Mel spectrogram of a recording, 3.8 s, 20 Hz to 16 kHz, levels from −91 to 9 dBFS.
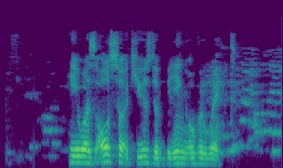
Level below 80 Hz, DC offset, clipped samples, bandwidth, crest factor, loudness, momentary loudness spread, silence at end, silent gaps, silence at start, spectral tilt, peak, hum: -62 dBFS; under 0.1%; under 0.1%; 8 kHz; 18 dB; -19 LUFS; 18 LU; 0 s; none; 0.6 s; -5.5 dB/octave; -2 dBFS; none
